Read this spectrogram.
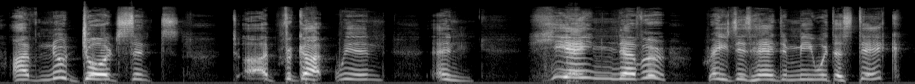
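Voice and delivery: high, loud, slow insistence; belligerent. Acted. Lenny insists to the rabbit, loud belligerent. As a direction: defend him with stubborn heat. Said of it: "retorted belligerently".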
